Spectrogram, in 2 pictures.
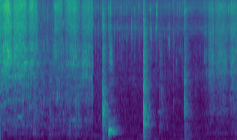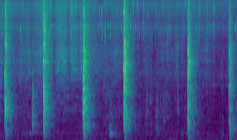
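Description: Scouring pad scrubbing the inside of a metal three-legged potjie pot in a steady scratchy rub, then a run of short, sharp scrubbing strokes about every second as the pot is washed out.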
